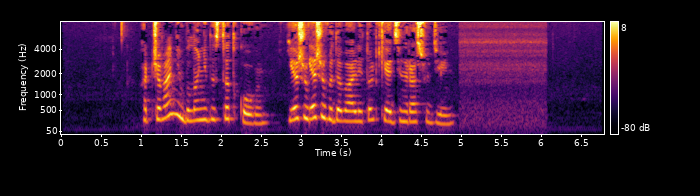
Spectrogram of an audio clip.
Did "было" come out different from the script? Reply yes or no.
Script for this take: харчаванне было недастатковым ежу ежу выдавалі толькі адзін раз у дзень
no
